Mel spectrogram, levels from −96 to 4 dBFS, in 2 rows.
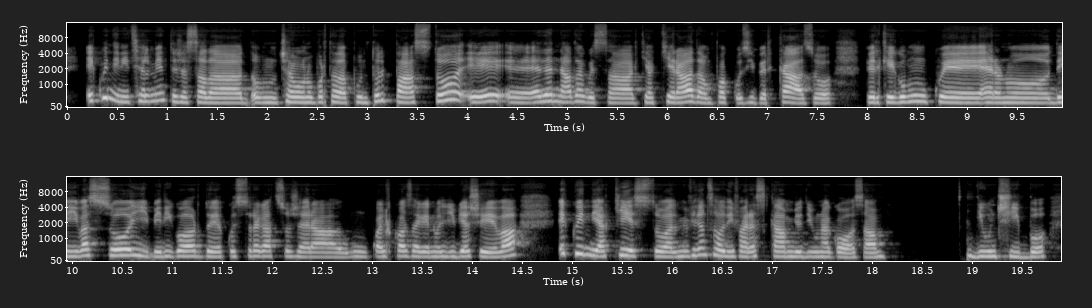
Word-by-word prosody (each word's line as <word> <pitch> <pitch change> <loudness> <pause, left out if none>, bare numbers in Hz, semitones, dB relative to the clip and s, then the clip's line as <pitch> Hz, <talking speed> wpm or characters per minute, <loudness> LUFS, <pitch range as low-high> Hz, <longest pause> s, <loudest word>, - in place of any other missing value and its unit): E, 270 - 0
quindi 400 +1 +3
inizialmente 260 +3 -2
c'è 230 - -1
stata 205 -3 +1
uhm, 215 -1 -2
ci 230 - -4
avevano 225 -1 +3
portato 230 0 0
appunto 215 +3 -3
il 290 +2 -1
pasto, 230 +6 +2
e - - +4
uhm, 215 0 0
ed 245 - +2
è 275 - +5
nata 250 0 -1
questa 205 -2 -2
chiacchierata 220 +2 +1
un 200 - -7
po' 220 +2 -3
così 215 0 -7
per 195 -1 -6
caso, 195 -2 +1 0.3
perché 225 +1 +2
comunque 245 0 +2
erano 210 -1 +1
dei 220 +2 -1
vassoi, 260 0 +3
mi 210 -1 -2
ricordo 225 0 +1
che 210 - 0
a 210 - -5
questo 220 +1 -7
ragazzo, 225 0 -2
c'era 200 -2 -2
un 205 +2 -7
qualcosa 225 +1 -2
che 210 - 0
non 210 0 -3
gli 215 0 -5
piaceva, 225 +2 +2 0.4
e 350 - -1
quindi 320 -7 +2
ha 225 -1 +3
chiesto 235 -2 0
al 205 -1 0
mio 220 +1 -3
fidanzato 275 -1 -1
di 220 0 -1
fare 210 -1 -1
a - - -2
scambio 215 -2 -2
di 205 - -8
una 205 0 -3
cosa, 190 -1 -1 0.9
di 220 -3 -4
un 220 0 +1
cibo. 205 -1 -3
220 Hz, 180 wpm, -23 LUFS, 210-240 Hz, 0.9 s, è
